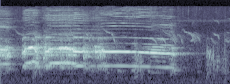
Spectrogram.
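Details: Native country hen calling her chicks to food: a loud, drawn-out harmonic call lasting over a second, followed by a short, softer note.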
